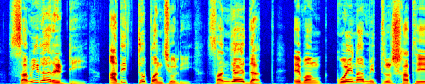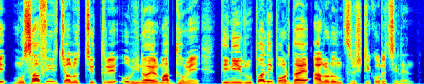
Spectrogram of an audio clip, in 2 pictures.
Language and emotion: Bengali, neutral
